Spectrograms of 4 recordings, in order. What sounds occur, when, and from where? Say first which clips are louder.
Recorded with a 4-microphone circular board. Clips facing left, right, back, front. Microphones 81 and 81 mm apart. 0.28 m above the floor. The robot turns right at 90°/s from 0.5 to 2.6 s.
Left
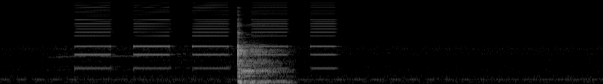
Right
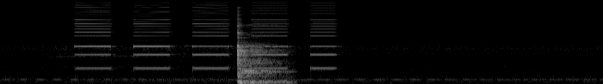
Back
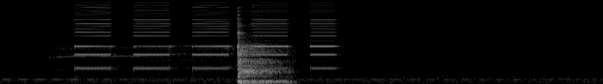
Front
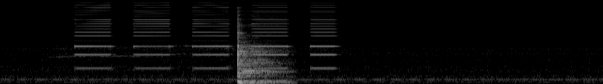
0.7 s an alarm clock: left 1 dB, back 1 dB; 115° left, 0.6 m; by 3.4 s 75° right, 0.6 m
2.4 s a thud: left 1 dB, front 2 dB; 5° right, 1.3 m; by 3.0 s 15° left, 1.3 m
